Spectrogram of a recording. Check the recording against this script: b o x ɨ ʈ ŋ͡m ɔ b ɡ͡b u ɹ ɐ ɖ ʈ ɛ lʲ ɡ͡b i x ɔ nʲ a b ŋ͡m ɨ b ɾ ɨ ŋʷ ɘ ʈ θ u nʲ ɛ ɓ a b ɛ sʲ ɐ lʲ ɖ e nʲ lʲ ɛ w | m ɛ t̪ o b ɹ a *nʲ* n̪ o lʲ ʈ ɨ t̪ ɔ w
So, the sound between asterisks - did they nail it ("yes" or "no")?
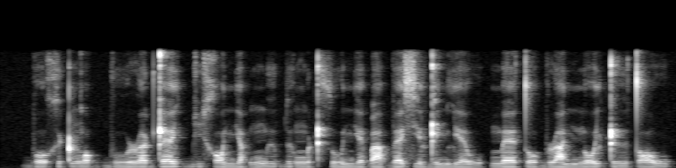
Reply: yes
